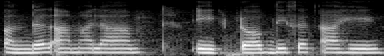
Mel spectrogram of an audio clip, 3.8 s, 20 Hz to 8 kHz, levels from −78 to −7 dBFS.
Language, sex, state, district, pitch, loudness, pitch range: Marathi, female, Maharashtra, Gondia, 210 Hz, -15 LUFS, 205-215 Hz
